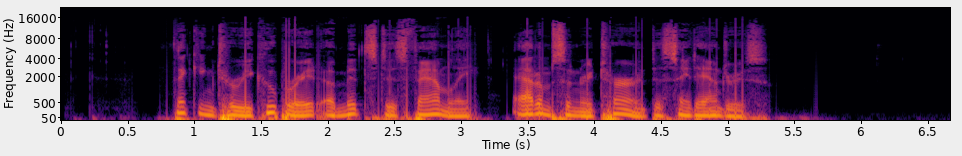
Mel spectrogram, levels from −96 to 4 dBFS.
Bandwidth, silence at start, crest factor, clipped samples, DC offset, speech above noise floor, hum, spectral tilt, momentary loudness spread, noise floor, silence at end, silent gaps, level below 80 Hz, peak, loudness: 15 kHz; 0.85 s; 16 dB; under 0.1%; under 0.1%; 61 dB; none; -6 dB/octave; 7 LU; -85 dBFS; 1.35 s; none; -34 dBFS; -10 dBFS; -26 LUFS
